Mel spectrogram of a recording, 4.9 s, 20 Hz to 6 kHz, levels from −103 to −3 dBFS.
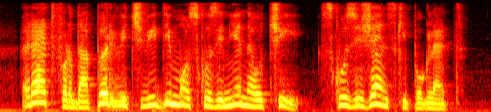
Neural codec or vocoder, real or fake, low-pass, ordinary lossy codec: none; real; 5.4 kHz; none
